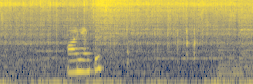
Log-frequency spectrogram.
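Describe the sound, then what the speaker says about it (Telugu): Chillies, curry leaves, onions and garlic shallow fry in two spoons of oil, giving a steady loud sizzle throughout with stirring noises, while someone speaks briefly over it. "వెల్లుల్లి ఇవన్నీ ఇప్పుడు ఫ్రై అయ్యే వరకు కలుపుకుందాం"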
